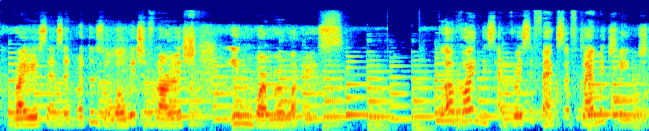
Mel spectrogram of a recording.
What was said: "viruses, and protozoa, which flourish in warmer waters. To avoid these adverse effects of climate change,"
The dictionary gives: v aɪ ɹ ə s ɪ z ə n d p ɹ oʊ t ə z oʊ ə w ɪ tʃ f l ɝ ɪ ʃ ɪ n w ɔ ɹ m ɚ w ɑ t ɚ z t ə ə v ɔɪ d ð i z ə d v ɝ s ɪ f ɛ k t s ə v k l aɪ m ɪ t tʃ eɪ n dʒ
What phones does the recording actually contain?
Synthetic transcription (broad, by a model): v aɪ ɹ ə s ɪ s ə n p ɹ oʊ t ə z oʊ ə w ɪ tʃ f l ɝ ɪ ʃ ɪ n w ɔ ɹ m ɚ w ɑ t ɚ s t ə ə v ɔɪ d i s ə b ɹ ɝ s ɪ f ɛ k t s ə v k l aɪ m ɪ t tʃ eɪ n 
